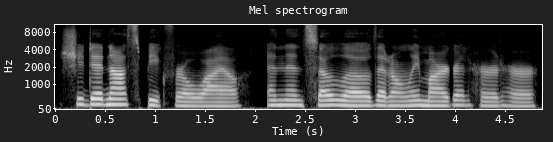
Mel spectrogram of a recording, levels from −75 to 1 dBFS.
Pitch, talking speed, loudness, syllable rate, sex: 175 Hz, 195 wpm, -17 LUFS, 4.4 syllables/s, female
